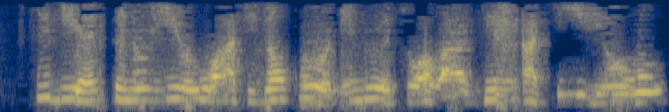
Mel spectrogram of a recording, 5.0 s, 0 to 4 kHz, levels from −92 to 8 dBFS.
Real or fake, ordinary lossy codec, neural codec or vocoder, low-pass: fake; MP3, 16 kbps; codec, 44.1 kHz, 0.9 kbps, DAC; 3.6 kHz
